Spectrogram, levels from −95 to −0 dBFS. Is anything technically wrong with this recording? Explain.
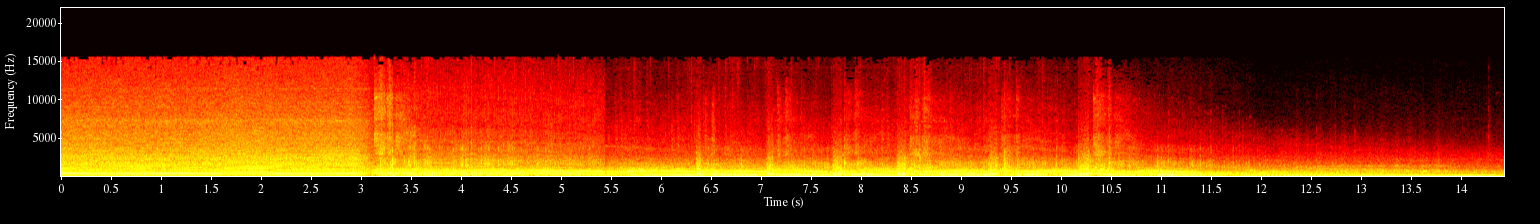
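No, no technical faults found.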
